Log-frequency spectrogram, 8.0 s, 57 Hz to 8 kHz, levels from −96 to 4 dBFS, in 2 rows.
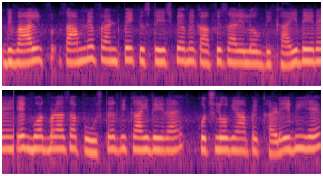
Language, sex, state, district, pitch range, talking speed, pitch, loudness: Hindi, female, Uttar Pradesh, Jyotiba Phule Nagar, 230-255 Hz, 235 wpm, 245 Hz, -21 LUFS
